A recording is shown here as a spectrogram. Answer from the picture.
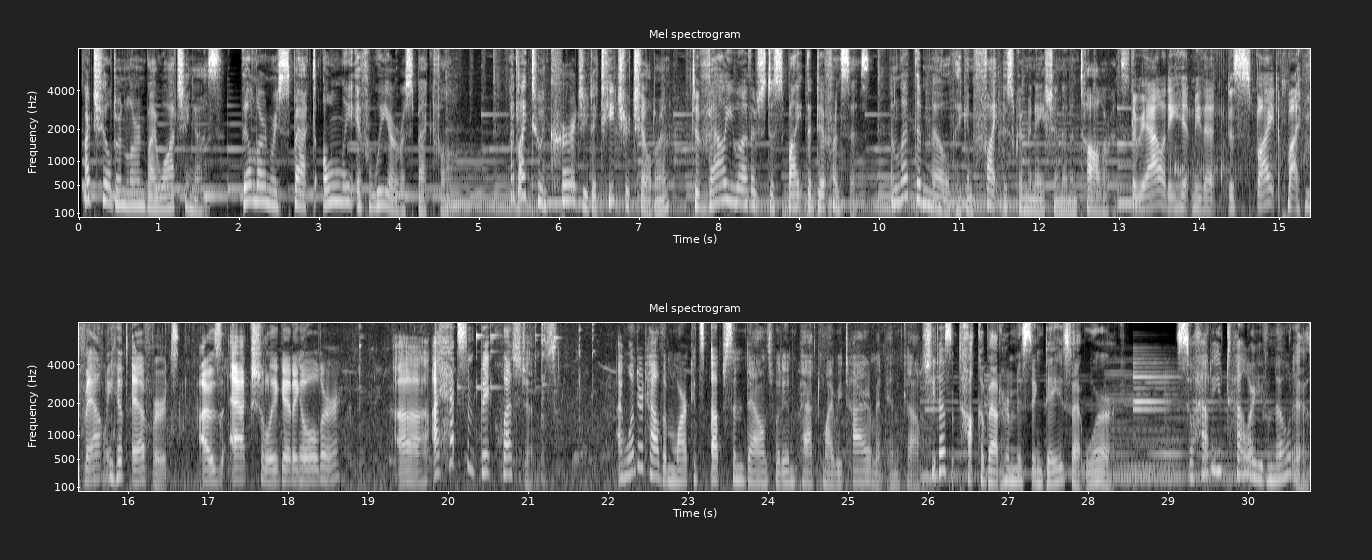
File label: commercials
